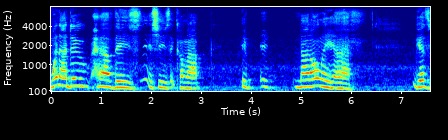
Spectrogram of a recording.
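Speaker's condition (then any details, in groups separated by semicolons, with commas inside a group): Cerebral palsy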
